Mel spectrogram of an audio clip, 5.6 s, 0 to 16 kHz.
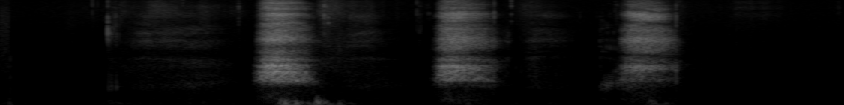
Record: {"exhalation_length": "5.6 s", "exhalation_amplitude": 2380, "exhalation_signal_mean_std_ratio": 0.35, "survey_phase": "beta (2021-08-13 to 2022-03-07)", "age": "18-44", "gender": "Female", "wearing_mask": "No", "symptom_cough_any": true, "symptom_runny_or_blocked_nose": true, "symptom_shortness_of_breath": true, "symptom_sore_throat": true, "symptom_fatigue": true, "symptom_fever_high_temperature": true, "symptom_headache": true, "symptom_change_to_sense_of_smell_or_taste": true, "symptom_other": true, "smoker_status": "Ex-smoker", "respiratory_condition_asthma": false, "respiratory_condition_other": false, "recruitment_source": "Test and Trace", "submission_delay": "2 days", "covid_test_result": "Positive", "covid_test_method": "RT-qPCR", "covid_ct_value": 35.5, "covid_ct_gene": "ORF1ab gene"}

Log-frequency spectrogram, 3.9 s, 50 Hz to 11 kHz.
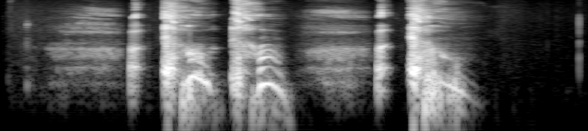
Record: {"three_cough_length": "3.9 s", "three_cough_amplitude": 32768, "three_cough_signal_mean_std_ratio": 0.39, "survey_phase": "alpha (2021-03-01 to 2021-08-12)", "age": "45-64", "gender": "Female", "wearing_mask": "No", "symptom_none": true, "smoker_status": "Never smoked", "respiratory_condition_asthma": false, "respiratory_condition_other": false, "recruitment_source": "REACT", "submission_delay": "2 days", "covid_test_result": "Negative", "covid_test_method": "RT-qPCR"}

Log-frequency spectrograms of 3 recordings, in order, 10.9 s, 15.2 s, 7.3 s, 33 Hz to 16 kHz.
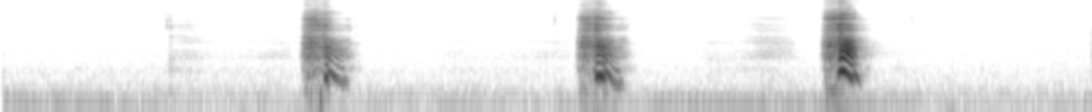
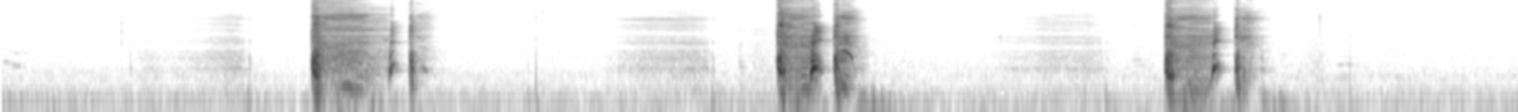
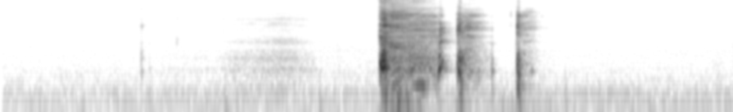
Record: {"exhalation_length": "10.9 s", "exhalation_amplitude": 28234, "exhalation_signal_mean_std_ratio": 0.17, "three_cough_length": "15.2 s", "three_cough_amplitude": 18033, "three_cough_signal_mean_std_ratio": 0.23, "cough_length": "7.3 s", "cough_amplitude": 19637, "cough_signal_mean_std_ratio": 0.18, "survey_phase": "beta (2021-08-13 to 2022-03-07)", "age": "18-44", "gender": "Female", "wearing_mask": "No", "symptom_cough_any": true, "symptom_runny_or_blocked_nose": true, "symptom_sore_throat": true, "symptom_fatigue": true, "symptom_onset": "6 days", "smoker_status": "Never smoked", "respiratory_condition_asthma": false, "respiratory_condition_other": false, "recruitment_source": "Test and Trace", "submission_delay": "2 days", "covid_test_result": "Positive", "covid_test_method": "RT-qPCR", "covid_ct_value": 28.4, "covid_ct_gene": "ORF1ab gene"}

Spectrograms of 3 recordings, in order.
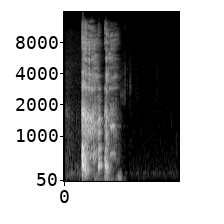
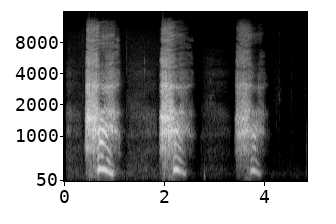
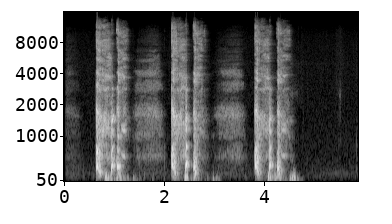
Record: {"cough_length": "2.3 s", "cough_amplitude": 32768, "cough_signal_mean_std_ratio": 0.3, "exhalation_length": "4.9 s", "exhalation_amplitude": 32757, "exhalation_signal_mean_std_ratio": 0.42, "three_cough_length": "5.9 s", "three_cough_amplitude": 32768, "three_cough_signal_mean_std_ratio": 0.39, "survey_phase": "beta (2021-08-13 to 2022-03-07)", "age": "45-64", "gender": "Female", "wearing_mask": "No", "symptom_none": true, "smoker_status": "Never smoked", "respiratory_condition_asthma": false, "respiratory_condition_other": false, "recruitment_source": "REACT", "submission_delay": "1 day", "covid_test_result": "Negative", "covid_test_method": "RT-qPCR", "influenza_a_test_result": "Negative", "influenza_b_test_result": "Negative"}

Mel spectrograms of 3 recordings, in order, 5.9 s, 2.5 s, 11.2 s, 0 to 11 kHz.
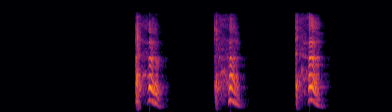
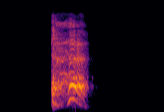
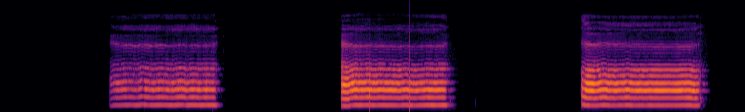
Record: {"three_cough_length": "5.9 s", "three_cough_amplitude": 32416, "three_cough_signal_mean_std_ratio": 0.27, "cough_length": "2.5 s", "cough_amplitude": 31244, "cough_signal_mean_std_ratio": 0.35, "exhalation_length": "11.2 s", "exhalation_amplitude": 21574, "exhalation_signal_mean_std_ratio": 0.53, "survey_phase": "beta (2021-08-13 to 2022-03-07)", "age": "45-64", "gender": "Female", "wearing_mask": "No", "symptom_none": true, "smoker_status": "Ex-smoker", "respiratory_condition_asthma": false, "respiratory_condition_other": false, "recruitment_source": "REACT", "submission_delay": "2 days", "covid_test_result": "Negative", "covid_test_method": "RT-qPCR", "influenza_a_test_result": "Negative", "influenza_b_test_result": "Negative"}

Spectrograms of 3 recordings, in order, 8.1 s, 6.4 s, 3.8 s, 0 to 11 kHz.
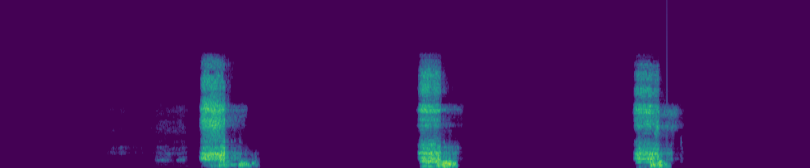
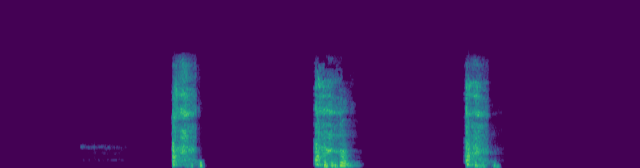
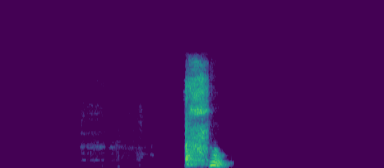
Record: {"exhalation_length": "8.1 s", "exhalation_amplitude": 28334, "exhalation_signal_mean_std_ratio": 0.29, "three_cough_length": "6.4 s", "three_cough_amplitude": 28896, "three_cough_signal_mean_std_ratio": 0.28, "cough_length": "3.8 s", "cough_amplitude": 26766, "cough_signal_mean_std_ratio": 0.25, "survey_phase": "beta (2021-08-13 to 2022-03-07)", "age": "18-44", "gender": "Male", "wearing_mask": "No", "symptom_cough_any": true, "symptom_runny_or_blocked_nose": true, "symptom_sore_throat": true, "symptom_fatigue": true, "symptom_headache": true, "symptom_change_to_sense_of_smell_or_taste": true, "symptom_loss_of_taste": true, "symptom_onset": "4 days", "smoker_status": "Never smoked", "respiratory_condition_asthma": false, "respiratory_condition_other": false, "recruitment_source": "Test and Trace", "submission_delay": "2 days", "covid_test_result": "Positive", "covid_test_method": "RT-qPCR"}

